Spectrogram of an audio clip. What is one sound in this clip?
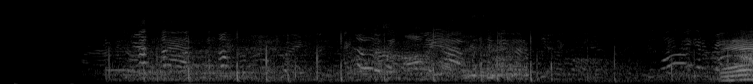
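A crowd of women chatters in a large room.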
